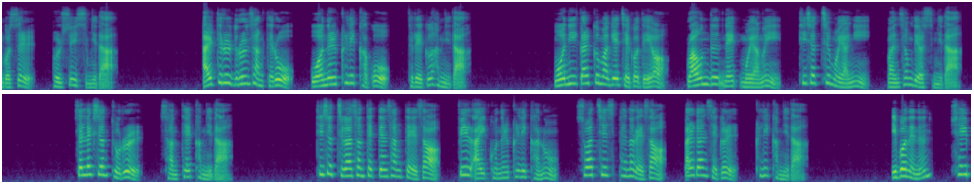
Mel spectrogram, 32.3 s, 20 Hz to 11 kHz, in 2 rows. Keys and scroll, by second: 17.7 v.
